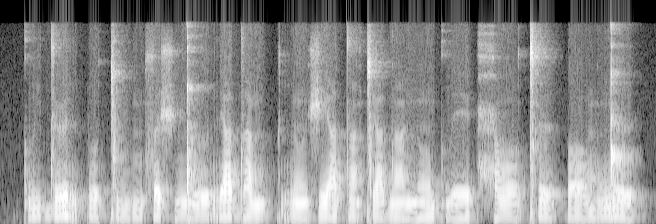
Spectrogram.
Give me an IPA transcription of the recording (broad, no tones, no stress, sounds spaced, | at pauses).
kʷʼ i d ə˞ r p o ǀ u m sˤ ø ʃ ŋ͡ǃ o r ɛ dˤ ɛ m u k r õ ʃ ɛ tˤ õ ǀ ø dˤ õ n õ kʷʼ ɛ | ħ ɔ ǀʰ ə | ɔ m ŋ͡ǃ ə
